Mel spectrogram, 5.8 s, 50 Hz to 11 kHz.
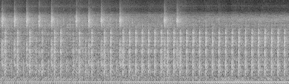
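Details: Nissan VQ20DE engine idling: sharp, even metallic knock about four times a second over a steady idle; connecting rod knock from the bottom end.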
